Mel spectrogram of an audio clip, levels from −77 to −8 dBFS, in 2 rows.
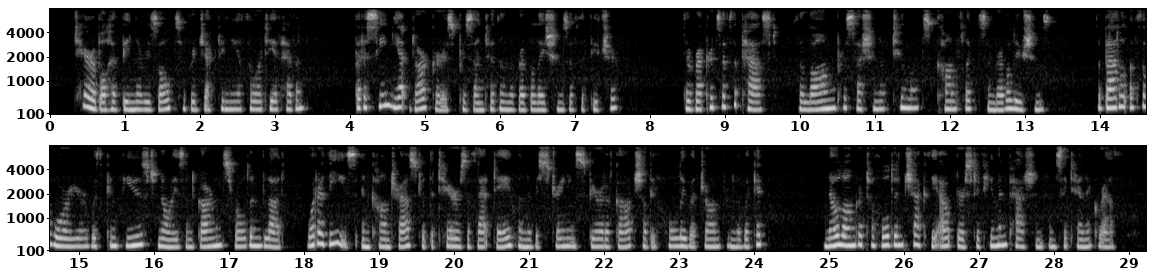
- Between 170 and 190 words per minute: Yes, average, 175 wpm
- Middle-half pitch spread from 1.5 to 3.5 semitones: Yes, narrow, 2.6 semitones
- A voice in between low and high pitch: No, high, 220 Hz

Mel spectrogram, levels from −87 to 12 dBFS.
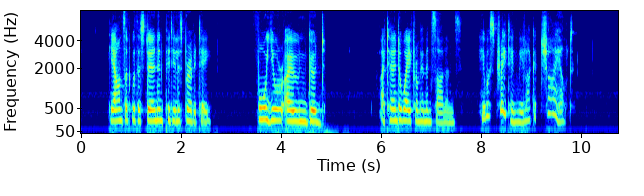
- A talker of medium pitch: No, high, 230 Hz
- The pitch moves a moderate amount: No, narrow, 1.8 semitones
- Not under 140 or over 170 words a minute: Yes, average, 145 wpm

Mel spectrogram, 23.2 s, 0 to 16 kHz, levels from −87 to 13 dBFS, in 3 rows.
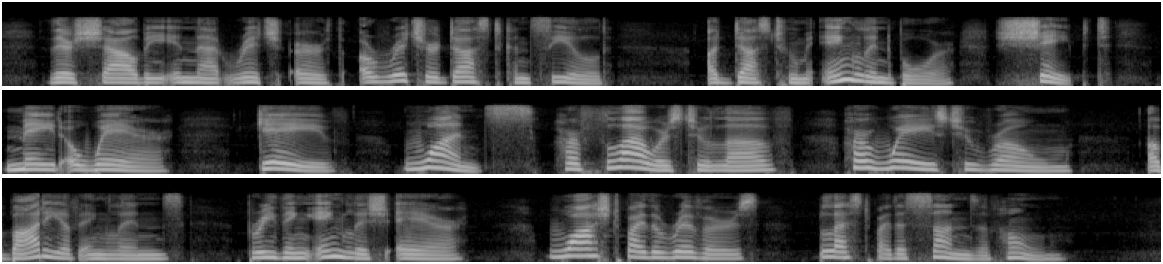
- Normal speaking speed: No, slow, 115 wpm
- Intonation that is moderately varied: Yes, average, 4.7 semitones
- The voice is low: No, high, 195 Hz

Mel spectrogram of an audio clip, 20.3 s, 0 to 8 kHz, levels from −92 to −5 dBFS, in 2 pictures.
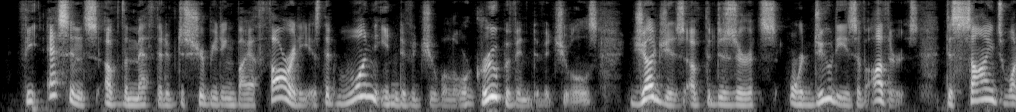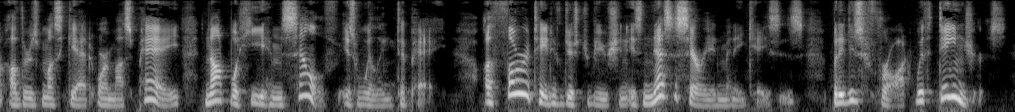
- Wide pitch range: Yes, wide, 8.8 semitones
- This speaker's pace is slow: No, average, 160 wpm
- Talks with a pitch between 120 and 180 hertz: Yes, medium, 140 Hz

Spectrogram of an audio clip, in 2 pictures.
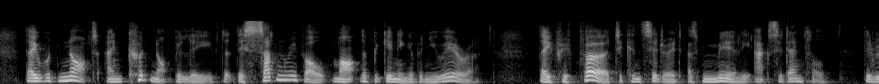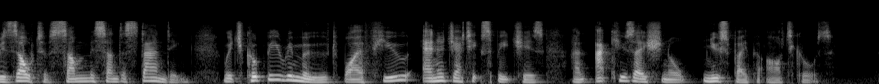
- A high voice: No, low, 125 Hz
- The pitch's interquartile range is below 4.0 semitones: No, wide, 5.6 semitones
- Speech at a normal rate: Yes, average, 150 wpm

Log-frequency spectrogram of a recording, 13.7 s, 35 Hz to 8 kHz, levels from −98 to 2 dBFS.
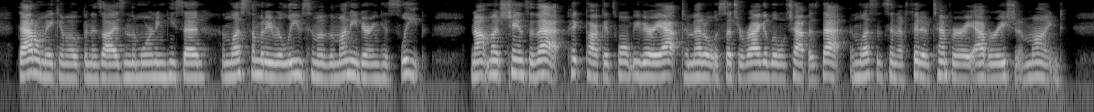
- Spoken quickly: Yes, fast, 225 wpm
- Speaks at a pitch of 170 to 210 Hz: Yes, high, 190 Hz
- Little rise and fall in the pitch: Yes, narrow, 1.7 semitones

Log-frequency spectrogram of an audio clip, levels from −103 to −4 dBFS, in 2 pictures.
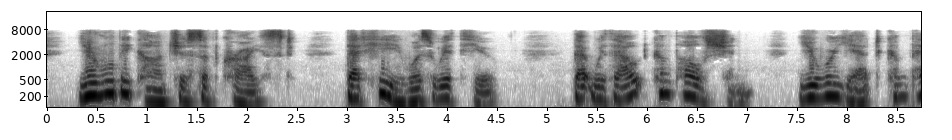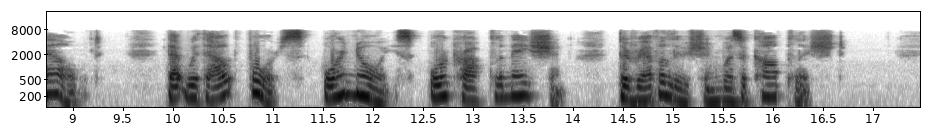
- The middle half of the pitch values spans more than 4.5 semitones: Yes, wide, 5.6 semitones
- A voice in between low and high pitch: Yes, medium, 180 Hz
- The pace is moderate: No, slow, 100 wpm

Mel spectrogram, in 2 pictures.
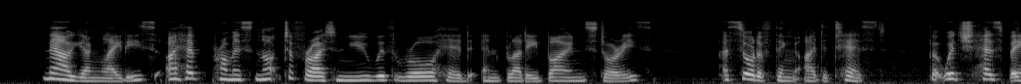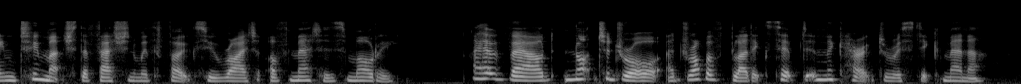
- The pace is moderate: Yes, average, 155 wpm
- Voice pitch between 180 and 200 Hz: Yes, medium, 185 Hz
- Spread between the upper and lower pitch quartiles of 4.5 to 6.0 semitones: Yes, average, 5.2 semitones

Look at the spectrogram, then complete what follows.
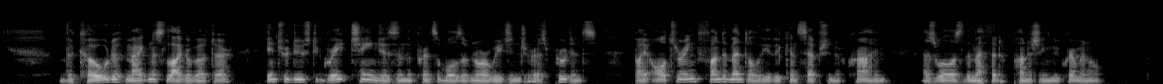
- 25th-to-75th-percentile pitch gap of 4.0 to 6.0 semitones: Yes, average, 4.7 semitones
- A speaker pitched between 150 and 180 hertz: No, very low, 90 Hz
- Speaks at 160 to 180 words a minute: Yes, average, 165 wpm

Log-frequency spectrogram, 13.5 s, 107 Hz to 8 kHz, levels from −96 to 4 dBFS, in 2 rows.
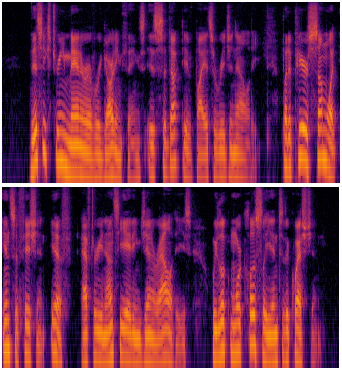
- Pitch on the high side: No, low, 125 Hz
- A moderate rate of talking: No, slow, 115 wpm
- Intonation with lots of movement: Yes, wide, 6.0 semitones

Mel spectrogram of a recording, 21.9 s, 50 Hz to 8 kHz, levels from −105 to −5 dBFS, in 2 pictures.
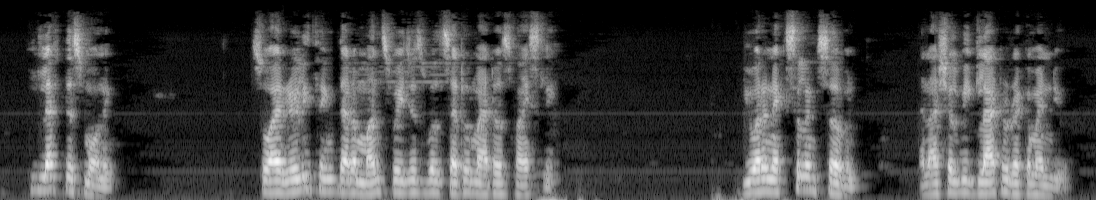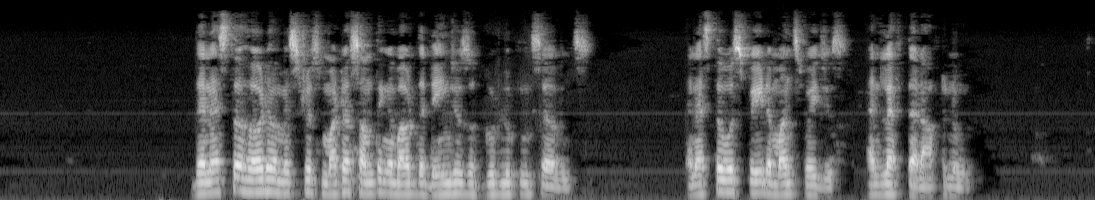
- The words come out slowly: No, average, 150 wpm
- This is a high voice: No, low, 120 Hz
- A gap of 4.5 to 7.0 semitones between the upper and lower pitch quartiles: No, average, 3.1 semitones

